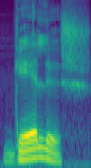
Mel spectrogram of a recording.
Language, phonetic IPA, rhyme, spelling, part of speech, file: German, [ˈɡɛːlɪʃ], -ɛːlɪʃ, Gälisch, noun, De-Gälisch.ogg
- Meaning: Gaelic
